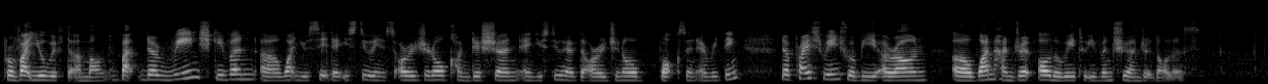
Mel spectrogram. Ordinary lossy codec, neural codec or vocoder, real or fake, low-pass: none; none; real; none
